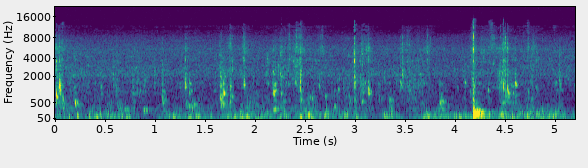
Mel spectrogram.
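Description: Water lapping and splashing against the hull of a redwood dugout canoe moving on a river, in quick irregular slaps over a steady low rumble. A louder dull knock comes about four seconds in.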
